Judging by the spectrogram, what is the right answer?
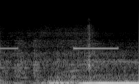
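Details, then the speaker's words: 2008 Honda Civic after replacing a bad starter (had clicked and spun without cranking): two short beeps, then a quick catch into a steady low engine rumble with no grinding or repeated cranking; starts normally. "Now after you got everything in, reconnect your negative battery terminal. There we go. So now I'm gonna start the car. It should start."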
